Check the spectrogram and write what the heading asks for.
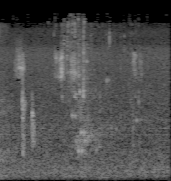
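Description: Water is poured into a glass in short, quiet bursts to rinse between whisky tastings, with a few bright drips and gurgles over a faint background hiss. No one speaks.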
